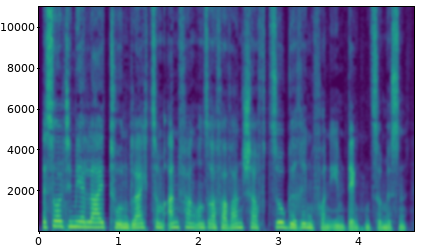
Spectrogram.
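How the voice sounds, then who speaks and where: A woman's voice: medium pitch, a little fast, darkish tone, dry recording, lightly acted. A woman voicing a dry, rueful older father in an audiobook, wry and resigned. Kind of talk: audiobook reading.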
